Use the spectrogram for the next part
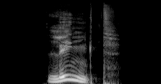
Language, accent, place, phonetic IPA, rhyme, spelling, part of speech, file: German, Germany, Berlin, [lɪŋkt], -ɪŋkt, linkt, verb, De-linkt.ogg
- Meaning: inflection of linken: 1. second-person plural present 2. third-person singular present 3. plural imperative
